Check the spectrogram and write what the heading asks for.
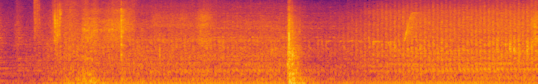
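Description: Four-wheel drive's engine idling steadily while its door is opened and the driver climbs out, with one sharp, loud thud about three seconds in.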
